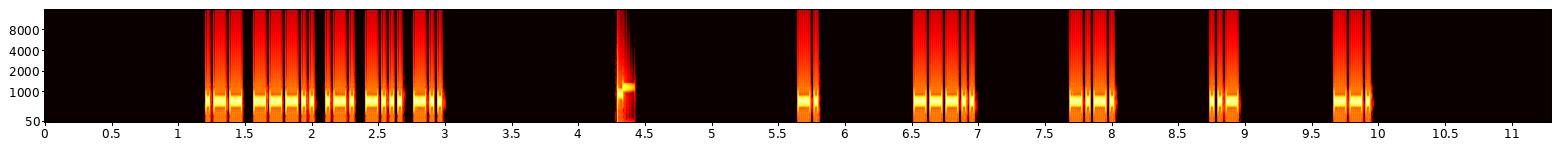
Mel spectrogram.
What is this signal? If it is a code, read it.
Morse code, heard as a keyed tone, about 40 wpm, spaced as for 17 wpm, 700 Hz. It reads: W8RBD N8CUG
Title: USA Call Signs - 5 Characters - 8x Character Spacing - 40wpm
